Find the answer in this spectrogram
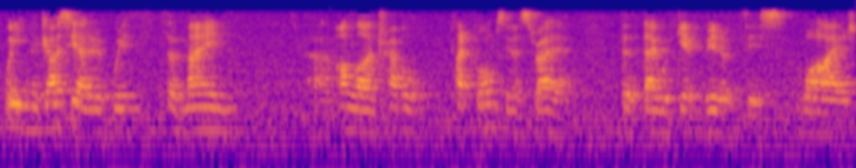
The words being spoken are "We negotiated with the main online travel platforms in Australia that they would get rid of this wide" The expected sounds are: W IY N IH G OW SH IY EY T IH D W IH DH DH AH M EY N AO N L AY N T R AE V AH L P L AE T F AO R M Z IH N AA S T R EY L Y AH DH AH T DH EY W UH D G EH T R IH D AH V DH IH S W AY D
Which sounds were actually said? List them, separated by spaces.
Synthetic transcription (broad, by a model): W IY N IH G OW S IY EY T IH D W IH DH DH AH M EY N AO N L AY N T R AE V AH L P L AE T F AO R M Z IH N AA S T R EY L Y AH DH AH T DH EY W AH D G EH T R IH D AH V DH IH S W AY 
